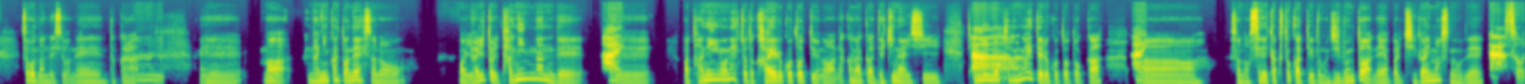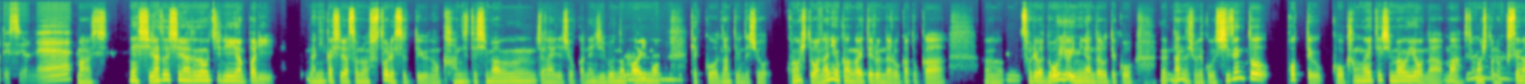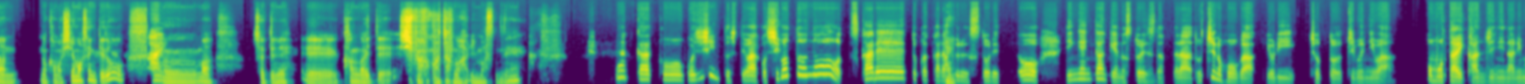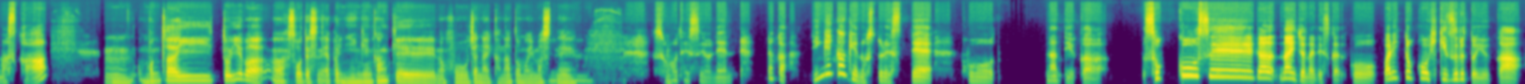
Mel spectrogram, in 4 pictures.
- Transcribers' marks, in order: laughing while speaking: "しまうことも"
- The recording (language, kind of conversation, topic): Japanese, podcast, ストレスがたまったとき、普段はどのように対処していますか？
